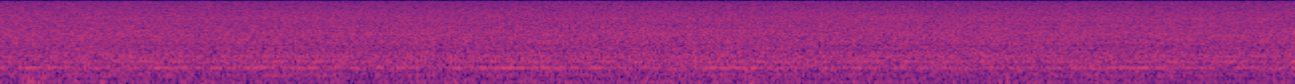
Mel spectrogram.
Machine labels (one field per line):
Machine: fan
